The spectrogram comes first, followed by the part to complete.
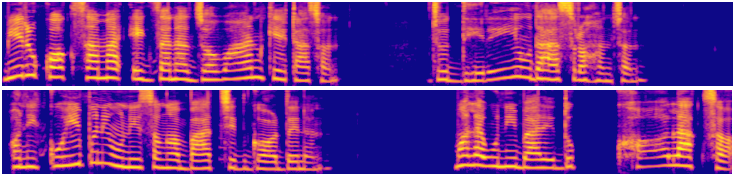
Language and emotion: Nepali, sad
